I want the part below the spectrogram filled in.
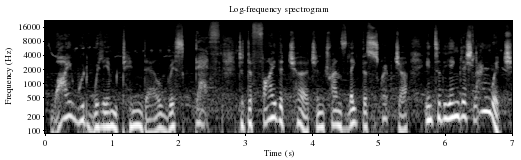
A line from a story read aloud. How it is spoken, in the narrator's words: They whispered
